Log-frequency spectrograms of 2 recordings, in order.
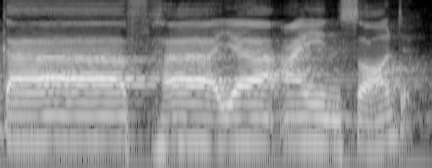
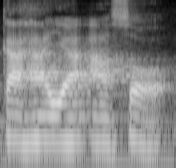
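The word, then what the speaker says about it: كهيعص: Kaf ha ya ain shad. Nah, seringkali bacaan-bacaan seperti ini anak-anak kita yang belajar misalnya ya Iqra misalnya kadang-kadang itu ini dibacanya malah hidup ya. Kahaya aso. Nah, ini salah ya.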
